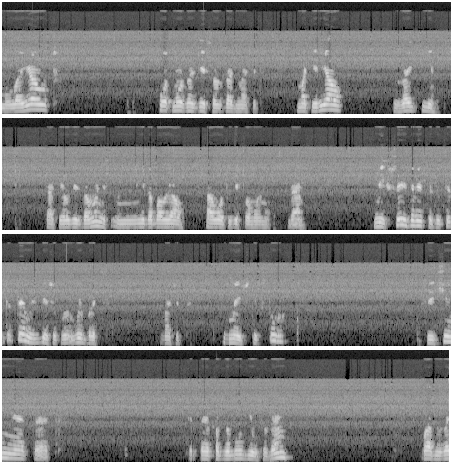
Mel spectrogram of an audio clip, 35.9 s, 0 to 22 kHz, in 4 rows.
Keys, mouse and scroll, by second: 3.9 click, 8.7 click, 11.8 click, 13.5-26.8 drag.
